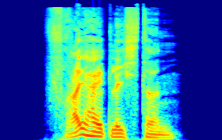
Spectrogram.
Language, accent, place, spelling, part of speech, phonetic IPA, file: German, Germany, Berlin, freiheitlichsten, adjective, [ˈfʁaɪ̯haɪ̯tlɪçstn̩], De-freiheitlichsten.ogg
- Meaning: 1. superlative degree of freiheitlich 2. inflection of freiheitlich: strong genitive masculine/neuter singular superlative degree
